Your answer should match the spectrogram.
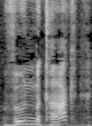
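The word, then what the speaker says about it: Vun Makak: I mean, it's spelled like Vun Macaque, maybe? But Michael Kramer pronounces it as Voon Makak, and I am 12 years old, apparently.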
